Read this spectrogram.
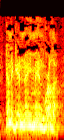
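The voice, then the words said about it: Gruff wrestler-style preacher voice. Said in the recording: “That's my Hulk Hogan preacher voice”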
